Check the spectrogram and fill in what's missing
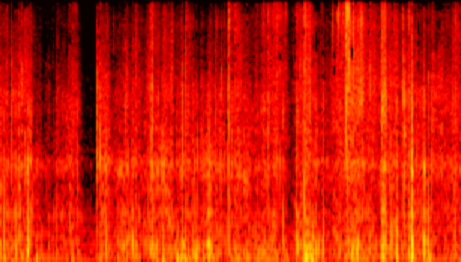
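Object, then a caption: Paperboard treat bucket. Long black nails tap and scratch the printed wall of an empty, hollow paperboard Halloween treat bucket tilted on its side with its open rim showing. Quick hollow taps mix with dry, crinkly scratching, broken by a brief near-silent pause about a second in, with a low, papery body and bright scratchy edges.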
